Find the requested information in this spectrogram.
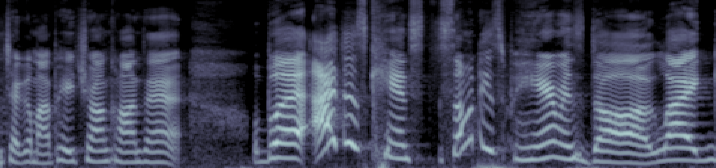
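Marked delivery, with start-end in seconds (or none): none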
